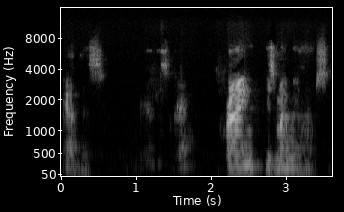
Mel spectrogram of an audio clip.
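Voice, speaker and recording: A man's voice: sits low, takes it slowly, bright, forceful tone, recorded from a distance, full character voice. A man playing a wisecracking married sportswriter in a comedy play reading, with a dry, jokey delivery. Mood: joking. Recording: dull lo-fi video call audio.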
